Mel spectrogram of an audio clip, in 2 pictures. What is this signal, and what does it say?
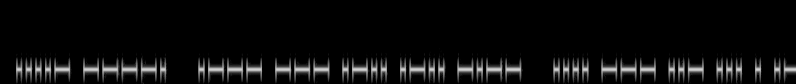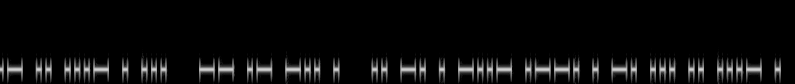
Morse code, heard as a keyed tone, about 25 wpm, 700 Hz. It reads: 49 JOLLY HOUSEWIVES MADE INEXPENSIVE
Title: Pangram Challenge v2 - 25wpm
